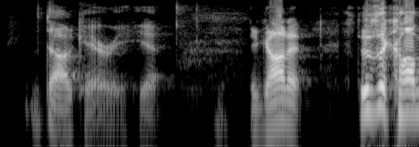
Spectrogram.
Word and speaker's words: Dougherty: Okay, so we got 2007's Trick or Treat, directed by Michael Dougherty, Dog Harry, however the fuck you say his name. Dog Harry, yeah.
